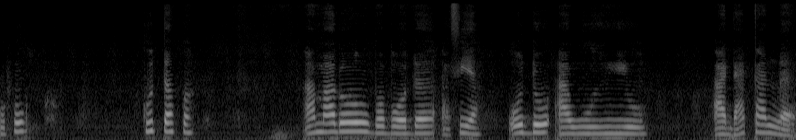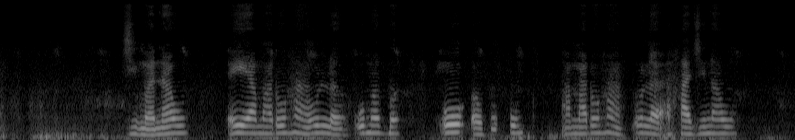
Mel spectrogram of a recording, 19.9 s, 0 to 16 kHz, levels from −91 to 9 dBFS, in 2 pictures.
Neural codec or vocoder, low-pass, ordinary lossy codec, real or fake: autoencoder, 48 kHz, 32 numbers a frame, DAC-VAE, trained on Japanese speech; 14.4 kHz; AAC, 48 kbps; fake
